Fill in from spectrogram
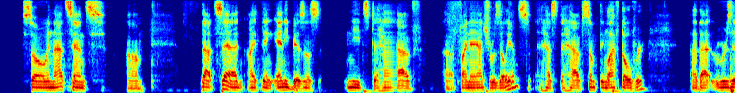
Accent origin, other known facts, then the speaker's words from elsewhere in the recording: Canada; I'm Canadian, right?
